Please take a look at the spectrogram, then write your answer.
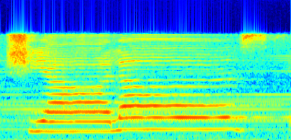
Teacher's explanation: ವಿಸರ್ಗದ ಉಚ್ಚಾರಣೆ ಅರ್ಧ ಸ ರೀತಿ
